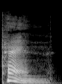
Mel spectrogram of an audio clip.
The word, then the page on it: pen: British English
